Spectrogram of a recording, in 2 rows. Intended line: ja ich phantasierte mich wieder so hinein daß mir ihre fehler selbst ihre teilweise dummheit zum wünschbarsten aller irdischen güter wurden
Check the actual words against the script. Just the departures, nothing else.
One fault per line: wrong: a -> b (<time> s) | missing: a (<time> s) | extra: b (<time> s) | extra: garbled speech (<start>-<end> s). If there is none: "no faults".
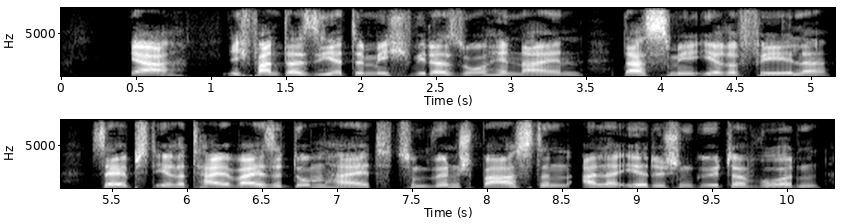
no faults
